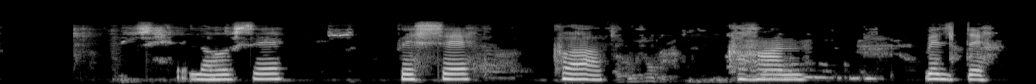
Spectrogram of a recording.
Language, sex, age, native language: Icelandic, female, 7, Icelandic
